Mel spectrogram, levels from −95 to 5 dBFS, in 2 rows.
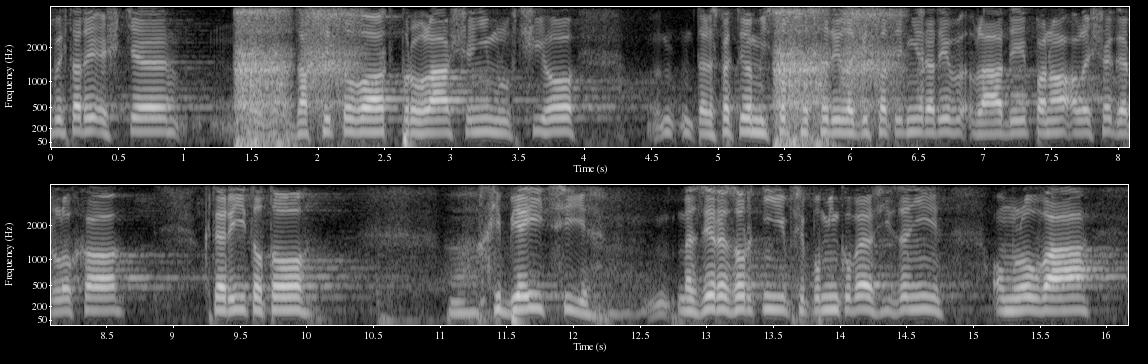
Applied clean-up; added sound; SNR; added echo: none; Breathing; 2 dB; none.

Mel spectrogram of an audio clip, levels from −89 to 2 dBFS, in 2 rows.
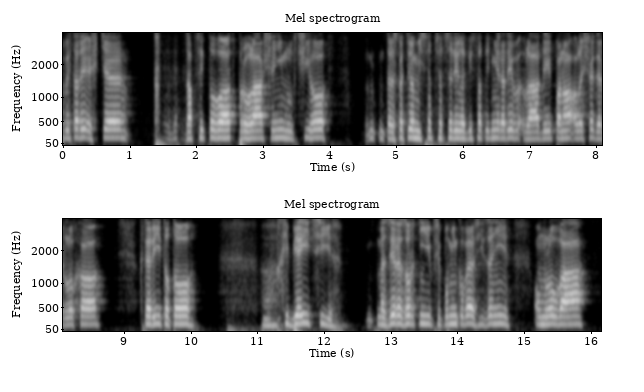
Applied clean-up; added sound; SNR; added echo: neural mask model DeepFilterNet 3.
